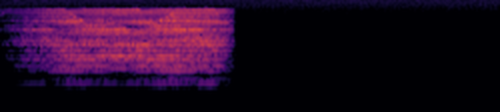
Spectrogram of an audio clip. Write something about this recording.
A short pad-like (?) sound.
synth, pad, cosmic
